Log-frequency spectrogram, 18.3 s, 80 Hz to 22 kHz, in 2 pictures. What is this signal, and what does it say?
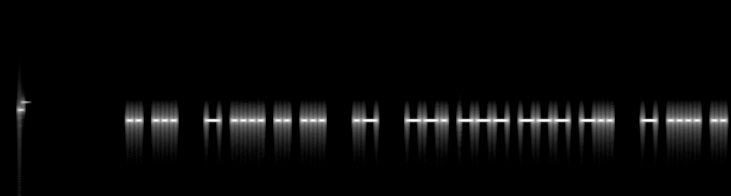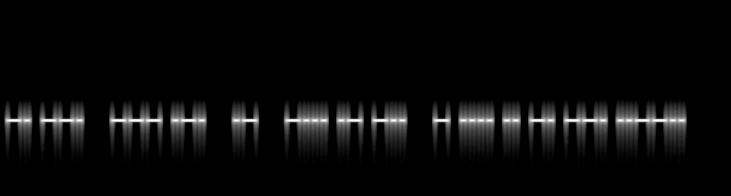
Morse code, heard as a keyed tone, about 22 wpm, 700 Hz. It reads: IS THIS A GOOD THING OR A BAD THING?
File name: Sentences with 7-Word Phrases - 22wpm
